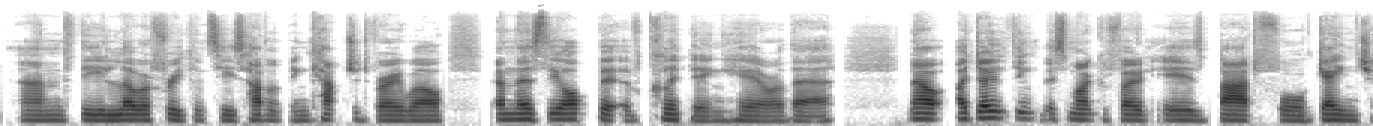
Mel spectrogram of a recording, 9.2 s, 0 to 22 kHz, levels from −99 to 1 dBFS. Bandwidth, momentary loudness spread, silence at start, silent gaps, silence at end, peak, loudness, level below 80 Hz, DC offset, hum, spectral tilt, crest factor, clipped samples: 16 kHz; 10 LU; 0.1 s; 1.87-1.91 s, 3.20-3.25 s, 3.89-3.96 s, 5.55-5.61 s, 6.29-6.35 s, 8.04-8.10 s; 0 s; -4 dBFS; -24 LUFS; -68 dBFS; under 0.1%; none; -5.5 dB/octave; 20 dB; under 0.1%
